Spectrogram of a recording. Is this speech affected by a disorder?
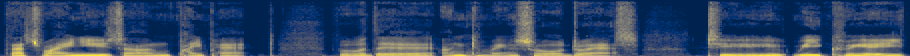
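Yes: profound deafness; cochlear implants received at age 18, interpreter used on Project Runway; uses cochlear implants, now hears sounds such as rain.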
